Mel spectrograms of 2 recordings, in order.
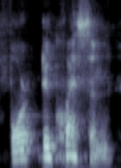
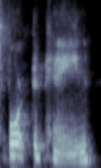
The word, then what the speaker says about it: Fort Duquesne: completed called Fort Duquesne I know to English speakers like myself monolinguist this looks like Fort De question if that helps you spell it that's fine but it's Fort Ducane and um and this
